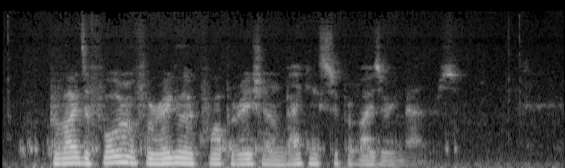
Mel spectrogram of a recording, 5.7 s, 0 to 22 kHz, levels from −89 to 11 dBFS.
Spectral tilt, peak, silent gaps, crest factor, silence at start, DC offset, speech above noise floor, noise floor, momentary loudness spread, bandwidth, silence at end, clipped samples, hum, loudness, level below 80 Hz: -8 dB/octave; -2 dBFS; none; 16 dB; 0.2 s; under 0.1%; 31 dB; -47 dBFS; 20 LU; 12 kHz; 1.1 s; under 0.1%; none; -17 LUFS; -46 dBFS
